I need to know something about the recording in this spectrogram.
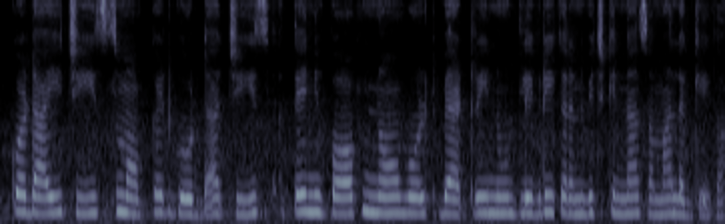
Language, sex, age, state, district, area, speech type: Punjabi, female, 30-45, Punjab, Rupnagar, urban, read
